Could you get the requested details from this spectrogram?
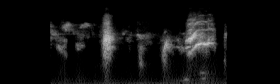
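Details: Chestnut-tailed starling (Sturnia malabarica) giving a brief chattering phrase: thin high whistled notes, then sharp clicks and a harsh buzzy burst ending on a short clipped note, all within about two seconds over a quiet background.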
